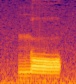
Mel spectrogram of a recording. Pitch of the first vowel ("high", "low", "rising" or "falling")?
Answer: low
